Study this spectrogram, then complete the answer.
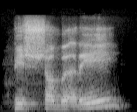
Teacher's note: langsung masuk ke huruf berikutnya yaitu shot, ditandai dengan ada tasdid, shotnya dibaca double. Bak sukun bacaan kolkolah, dibaca memantul.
